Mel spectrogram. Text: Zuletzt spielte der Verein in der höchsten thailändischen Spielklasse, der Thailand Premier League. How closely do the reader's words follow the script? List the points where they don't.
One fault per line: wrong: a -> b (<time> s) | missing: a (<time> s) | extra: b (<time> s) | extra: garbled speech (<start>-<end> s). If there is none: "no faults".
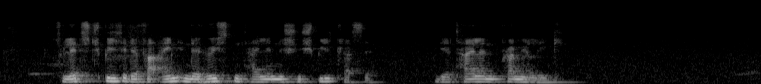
no faults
